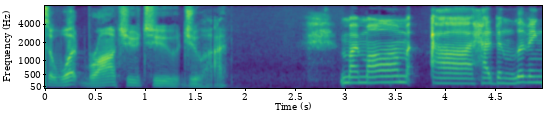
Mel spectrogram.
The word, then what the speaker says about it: Zhuhai: were recently here in Zhuhai if I'm pronouncing it correctly ish yes that's great true hi is perfect excellent and what's that what brought you to Joo hi my mom had been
